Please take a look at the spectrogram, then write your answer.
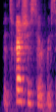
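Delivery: ordinary delivery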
